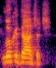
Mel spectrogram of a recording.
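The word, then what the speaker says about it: Luka Dončić: Luka Doncic. Oh, you pronounce that one good.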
